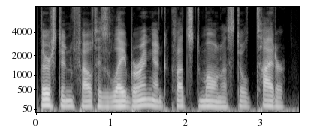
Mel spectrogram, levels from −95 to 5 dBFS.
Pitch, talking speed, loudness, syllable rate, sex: 110 Hz, 155 wpm, -18 LUFS, 4.6 syllables/s, male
